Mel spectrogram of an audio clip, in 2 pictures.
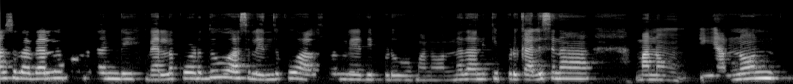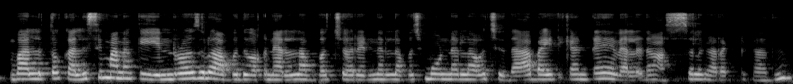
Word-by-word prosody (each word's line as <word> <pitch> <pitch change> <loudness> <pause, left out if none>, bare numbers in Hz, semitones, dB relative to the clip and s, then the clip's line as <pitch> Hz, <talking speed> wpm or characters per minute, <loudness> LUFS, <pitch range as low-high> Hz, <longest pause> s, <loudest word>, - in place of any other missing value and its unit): అసల 285 0 +3
వెళ్ళకూడదండి. 275 -2 +1 0.2
వెళ్ళకూడదు. 265 +5 +1 0.2
అసలెందుకు 245 -2 -1
అవసరం 230 +2 -7
లేదిప్పుడు. 220 -1 -4 0.2
మనం 200 0 -13
ఉన్నదానికిప్పుడు 240 +3 -3
కలిసినా 265 +4 +2 0.8
మనం 215 -1 +3 0.6
అన్‌నోన్ 255 +8 +3 0.5
వాళ్ళతో 255 +1 +2
కలిసి 255 +5 +5
మనకి 275 -3 0
ఎన్ని 230 +1 +1
రోజులు 280 +1 +5
అవ్వదు. 230 0 -2
ఒక 220 +2 -10
నెల్లవ్వచ్చు, 215 0 -3
2 220 +1 -5
నెల్లవ్వచ్చు, 225 -1 -5
3 240 -1 -1
నెలలవ్వచ్చు. 230 0 -2
"దా 200 - -2 0.2
బయటికంటే", 235 +2 -4 0.2
వెళ్ళడం 200 +3 -6
అస్సలు 235 +6 +1
కరెక్ట్ 200 +2 -11
కాదు. 185 +5 -11
235 Hz, 110 wpm, -20 LUFS, 220-265 Hz, 0.8 s, కలిసి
